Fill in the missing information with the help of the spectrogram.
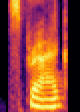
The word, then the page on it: sprag: Indian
